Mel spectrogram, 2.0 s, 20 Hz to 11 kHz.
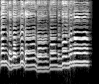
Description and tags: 1920s Style Cartoon Motif
I was messing around with Melodyne and did this recording directly into my Macbook mic! It was just to test out a few things but I thought, upload it, what the heck! It might be of use to someone somewhere!
cartoon, chipmunk, 1920s, squirrel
